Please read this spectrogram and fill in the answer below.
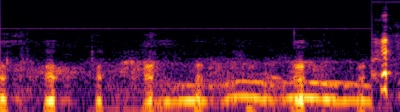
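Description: A dog growling: short low growls about twice a second, then one longer drawn-out growl. Music with guitar comes in near the end.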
